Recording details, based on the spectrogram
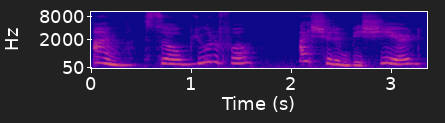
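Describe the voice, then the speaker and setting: A woman's voice: sits high, lively intonation, takes it slowly, a little mellow, voice pushed up. A woman voicing a vain, sneaky male sheep in a storybook, with a self-admiring, sing-song delivery. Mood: vain, delighted. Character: vain, sneaky male sheep proud of his fluffy wool.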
